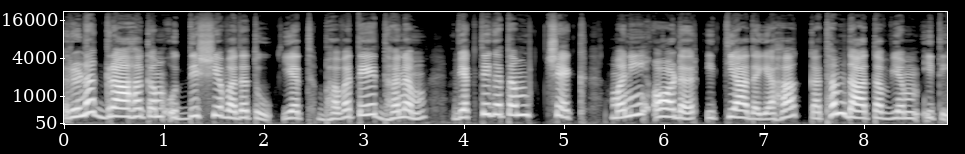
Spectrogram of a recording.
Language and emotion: Sanskrit, neutral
